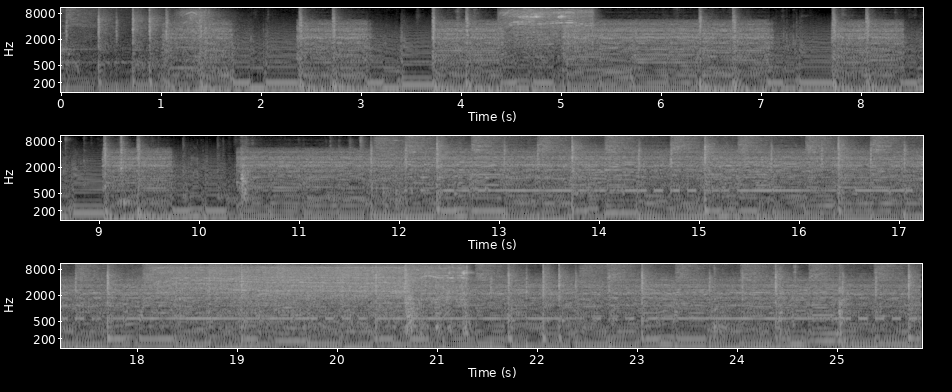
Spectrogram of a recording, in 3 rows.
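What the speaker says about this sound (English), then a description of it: "I've got my Spectrum 625 Extreme Plasma Cutter set to 20 amps" Spectrum 625 Extreme plasma cutter at 20 amps cutting holes through a car firewall, guided by a 1/4-inch plywood template; a steady loud hiss and hum runs throughout, with a sustained high whine joining in the later half.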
